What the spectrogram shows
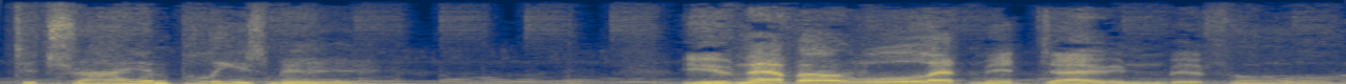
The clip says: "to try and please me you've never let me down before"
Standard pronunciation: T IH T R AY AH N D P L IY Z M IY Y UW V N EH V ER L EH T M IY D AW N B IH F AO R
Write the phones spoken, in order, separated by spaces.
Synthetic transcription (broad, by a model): T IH T R AY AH N P L IY Z M IY Y UW V N EH V ER L EH T M IY D AW N B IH F AO R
